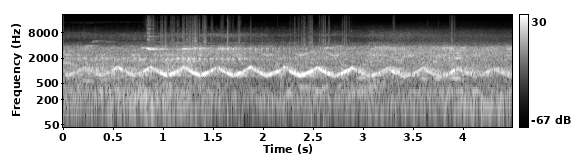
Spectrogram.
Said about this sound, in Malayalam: ആംബുലൻസ് പോണതും ആംബുലൻസ് വരുന്നതും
